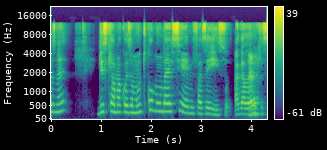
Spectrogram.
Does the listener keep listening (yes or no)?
yes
